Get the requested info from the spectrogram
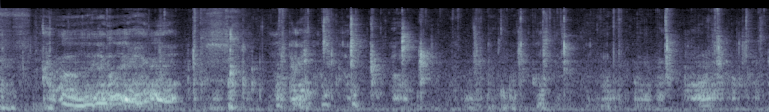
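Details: Rabi-san, a sixteen-year-old blind and deaf female pug, eats canned tuna indoors: a rough, breathy snorting grunt up front, then a run of quick wet chewing clicks and smacks about three per second.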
